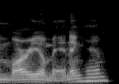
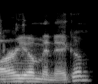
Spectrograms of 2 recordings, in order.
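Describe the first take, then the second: First: The surname ends with a 'ham' sound. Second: The surname ends with a 'gum' sound. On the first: The speaker calls it right. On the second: The speaker calls it wrong.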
